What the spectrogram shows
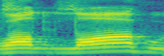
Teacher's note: But the next one is wallahu, it's a heavy lam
